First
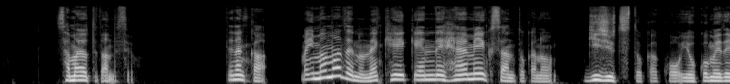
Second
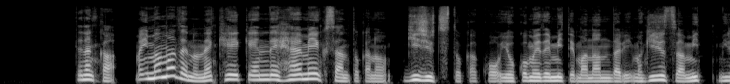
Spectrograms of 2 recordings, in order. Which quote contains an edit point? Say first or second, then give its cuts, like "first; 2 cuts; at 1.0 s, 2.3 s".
second; 2 cuts; at 1.2 s, 3.9 s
